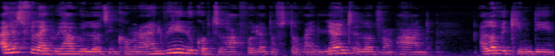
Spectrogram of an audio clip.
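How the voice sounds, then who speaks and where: The intonation is lively. The voice is somewhat breathy. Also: woman. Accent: Nigerian. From Nigeria (Jos, Plateau State). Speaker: YouTuber. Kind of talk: casual vlog Q&A. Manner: casual, chatty.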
